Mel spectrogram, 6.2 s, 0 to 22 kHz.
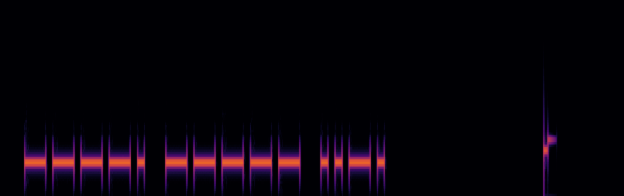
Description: Morse code, heard as a keyed tone, about 17 wpm, 700 Hz. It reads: 90F
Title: Practice QSO - Exchange 2 - Info - 17wpm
